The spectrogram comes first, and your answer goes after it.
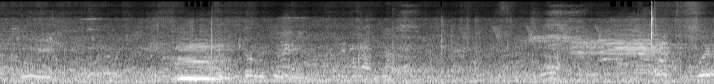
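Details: Cattle at the Monday weekly livestock market in Brahmanbazar, where cattle and goats are traded; a short, loud, low lowing moo rises out of steady crowd chatter and voices near the start, with people talking throughout.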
